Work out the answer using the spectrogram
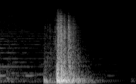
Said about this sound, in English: He makes his way to the kitchen, opening and closing the cabinet doors.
